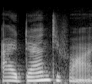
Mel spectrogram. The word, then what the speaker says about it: identify: The learner replaced diphthong I with E, as in the word identify. In English, this word should be pronounced identify, but the learners tend to pronounce it identify, identify, identify.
